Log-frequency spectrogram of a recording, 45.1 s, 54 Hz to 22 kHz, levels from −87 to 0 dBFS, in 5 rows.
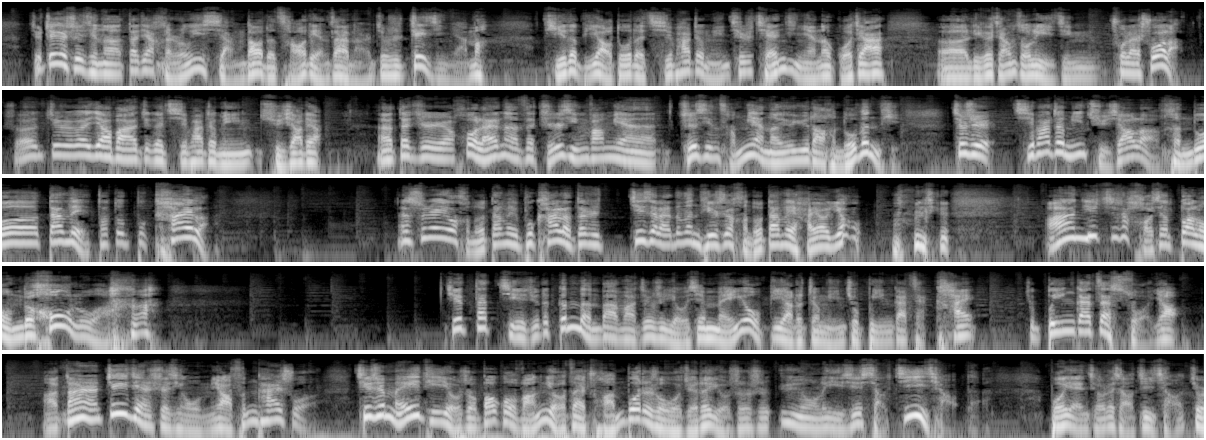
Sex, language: male, Chinese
